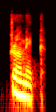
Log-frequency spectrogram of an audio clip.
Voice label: "chronic", Indian

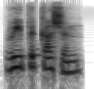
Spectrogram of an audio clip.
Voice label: "Repercussion", Indian

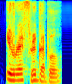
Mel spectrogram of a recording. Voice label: "Irrefragable", Indian

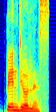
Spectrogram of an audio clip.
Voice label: "pendulous", Indian; Dictionary

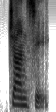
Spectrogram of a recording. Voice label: "chancy", Indian

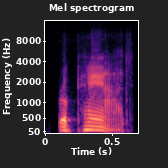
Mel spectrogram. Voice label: "repat", American

